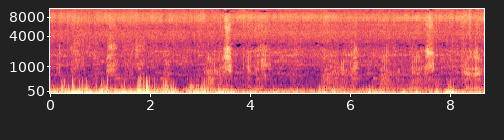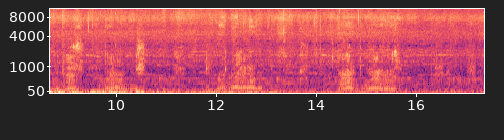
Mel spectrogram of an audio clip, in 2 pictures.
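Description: Rottweiler growling as it tugs a rope toy, with short growls in the second half. Heavy scuffling and knocks dominate the first three seconds.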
